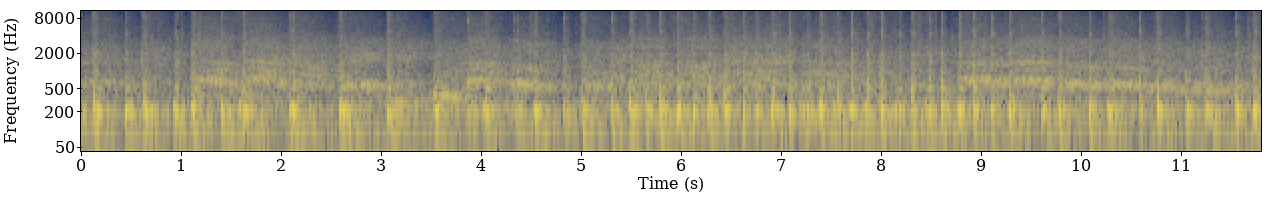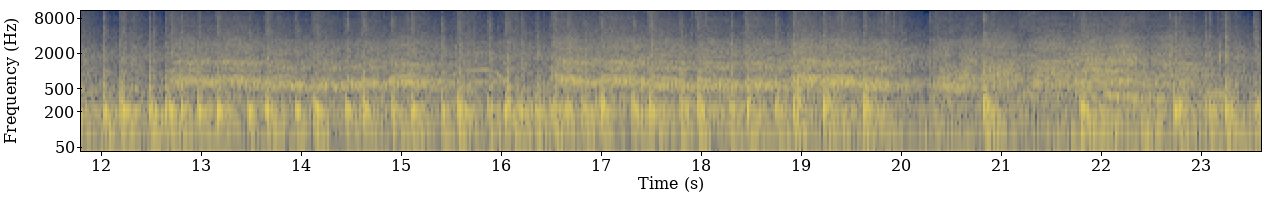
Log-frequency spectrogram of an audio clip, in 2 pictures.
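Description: Large crowd of football supporters singing a chant together, driven by steady beats on big bass drums.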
